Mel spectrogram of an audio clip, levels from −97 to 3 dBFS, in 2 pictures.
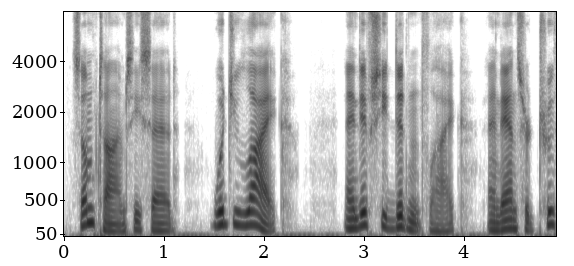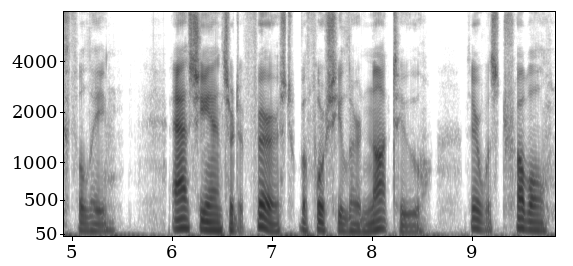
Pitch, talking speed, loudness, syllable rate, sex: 115 Hz, 165 wpm, -21 LUFS, 5.5 syllables/s, male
